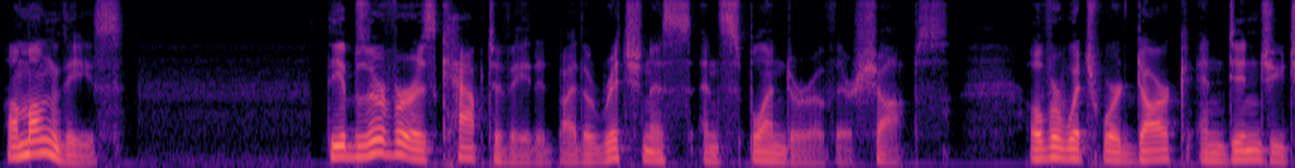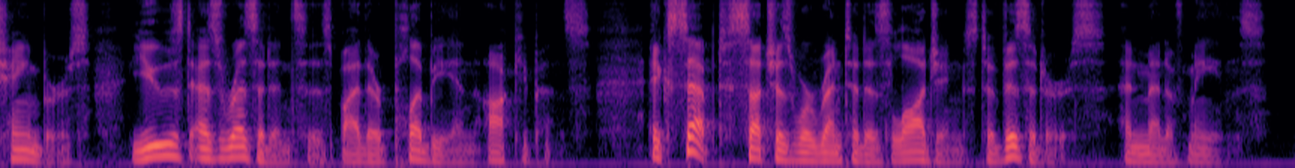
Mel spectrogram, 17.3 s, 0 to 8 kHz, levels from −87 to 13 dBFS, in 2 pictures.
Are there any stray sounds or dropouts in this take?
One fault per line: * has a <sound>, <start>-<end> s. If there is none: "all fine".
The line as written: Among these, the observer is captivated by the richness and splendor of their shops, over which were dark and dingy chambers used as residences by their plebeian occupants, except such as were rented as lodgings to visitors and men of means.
all fine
